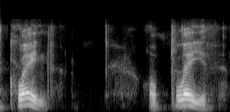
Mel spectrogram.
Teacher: de la pronunciación es como si omitiéramos la e Ajá entonces pareciera como si omitiera el sonido de la e y junto la n y la d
